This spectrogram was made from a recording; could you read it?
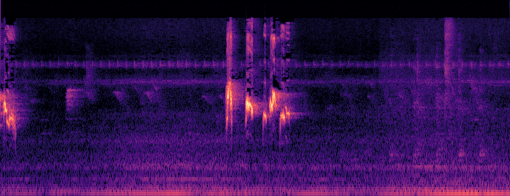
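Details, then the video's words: Red-whiskered bulbul, an old wild female used to spur a male into fiery singing: a short whistled note at the start, then a quick burst of four bright warbled notes near the middle, over low background hum. "Chào mào MÁI GIÀ RỪNG || Chào mào MÁI THÚC TRỐNG căng lửa."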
